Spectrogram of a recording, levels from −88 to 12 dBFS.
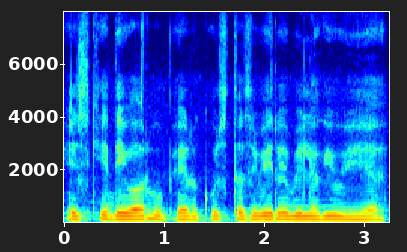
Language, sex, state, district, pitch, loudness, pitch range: Hindi, male, Uttar Pradesh, Saharanpur, 125 Hz, -16 LUFS, 125-130 Hz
